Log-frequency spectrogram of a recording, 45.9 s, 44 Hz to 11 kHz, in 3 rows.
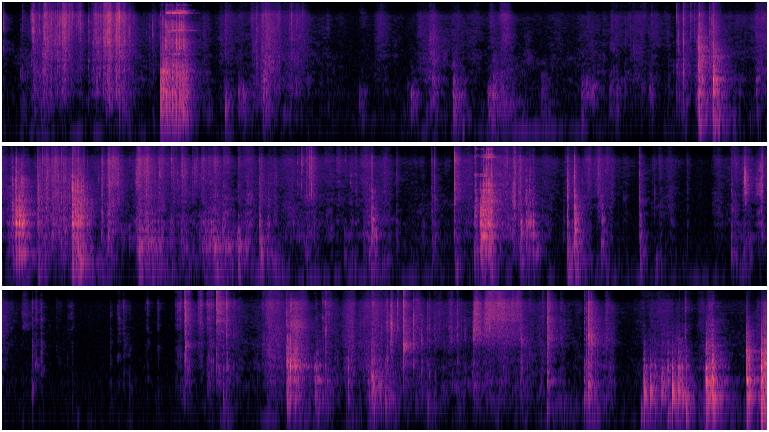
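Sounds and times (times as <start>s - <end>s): packaging rustling: 0.4s - 3.2s, 16.0s - 20.0s
knocks and clinks of parts: 3.2s - 4.1s.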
